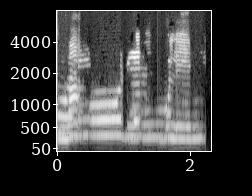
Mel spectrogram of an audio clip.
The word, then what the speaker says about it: مأكول: كعصف মাকুলিন আবার كعصف معقول আচ্ছা, লাস্টের শব্দটা মা কুল হবে না, মা হামজার মধ্যে জজম হলে হালকা একটু কেমন ধরো ধাক্কার মতো উচ্চারণ হয়, মা মা কুলিন মা কুলিন।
